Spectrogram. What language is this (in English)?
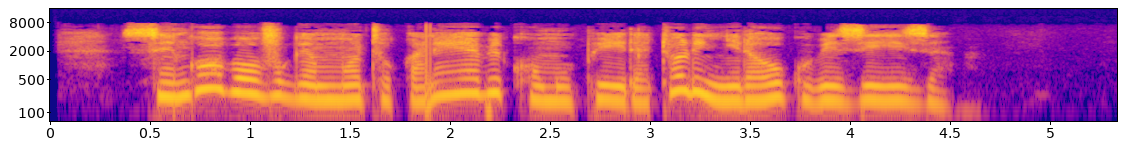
Ganda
